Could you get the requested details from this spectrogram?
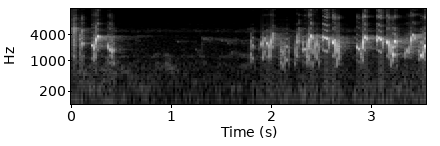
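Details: Two streak-eared bulbuls matched in a heated song duel, 30 October 2021. A short warbled phrase, a second of silence, then dense overlapping chattery notes jumping up and down in pitch.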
